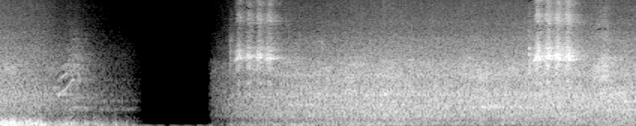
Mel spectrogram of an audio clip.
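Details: Rufous treepie with harsh, rasping bursts, one around three seconds and another near seven seconds, over constant background hiss after a brief silent gap.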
